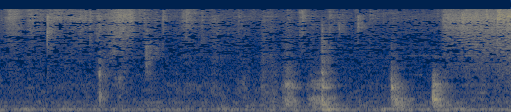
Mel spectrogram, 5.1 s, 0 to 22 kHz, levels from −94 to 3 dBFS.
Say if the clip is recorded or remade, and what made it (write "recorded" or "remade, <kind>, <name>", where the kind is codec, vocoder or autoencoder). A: recorded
